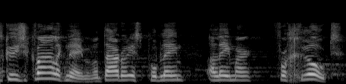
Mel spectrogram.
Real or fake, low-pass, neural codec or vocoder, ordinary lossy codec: real; 7.2 kHz; none; none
